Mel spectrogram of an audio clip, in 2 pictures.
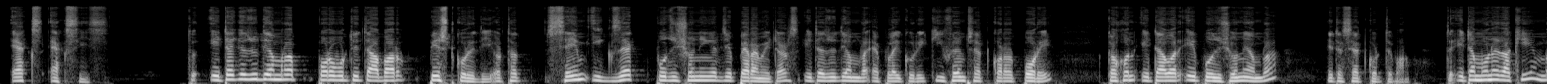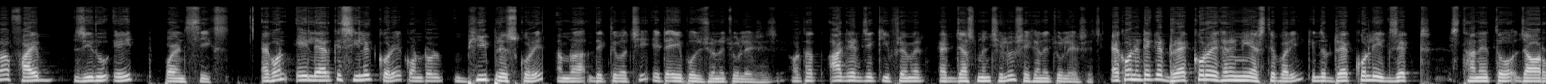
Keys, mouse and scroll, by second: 17.9 click, 20.3 ctrl+v, 22.9-25.9 middle drag, 25.9-30.9 middle drag.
